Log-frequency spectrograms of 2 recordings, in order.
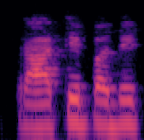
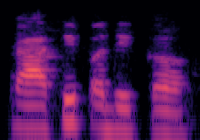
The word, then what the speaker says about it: प्रातिपदिक: प्रातिपदिक कोई नहीं प्रातिपदिक। ककार के बाद का कार का उच्चारण करना।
